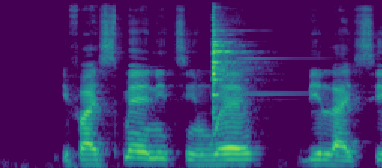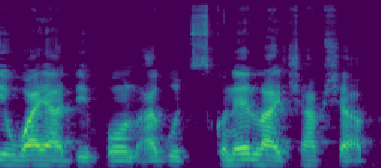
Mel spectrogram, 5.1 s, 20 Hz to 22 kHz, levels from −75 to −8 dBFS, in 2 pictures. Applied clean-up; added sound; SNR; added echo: none; Cutlery, silverware; 1 dB; none.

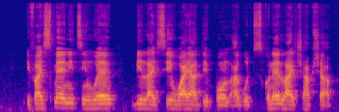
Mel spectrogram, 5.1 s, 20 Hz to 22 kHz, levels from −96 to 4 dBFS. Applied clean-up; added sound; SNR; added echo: none; none; none; none.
